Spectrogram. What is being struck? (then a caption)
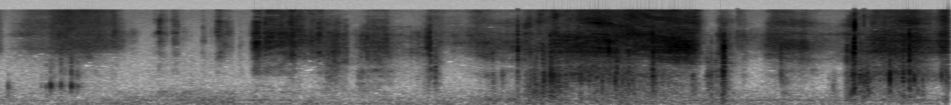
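Thin paper pages of a road atlas. Fingers turn a thin paper page of an open road atlas and a palm smooths it flat. Soft, bright papery rustling and sliding swell and fade, with a few crisp flicks as the page moves, and a steadier hiss as the palm rubs across it.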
